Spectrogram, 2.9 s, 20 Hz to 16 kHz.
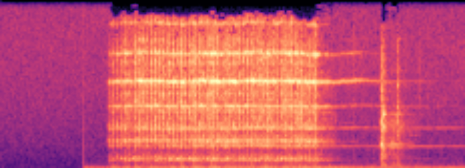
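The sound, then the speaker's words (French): A telephone bell rings loudly in one long, shrill trill, followed by a brief second burst, over a steady low rumble and no voices; the call is from a wake-up service. “Ici le service du réveil. Il est 9h, madame. Qui est à l'appareil ?”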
